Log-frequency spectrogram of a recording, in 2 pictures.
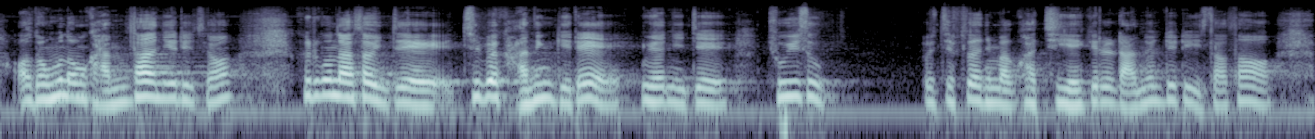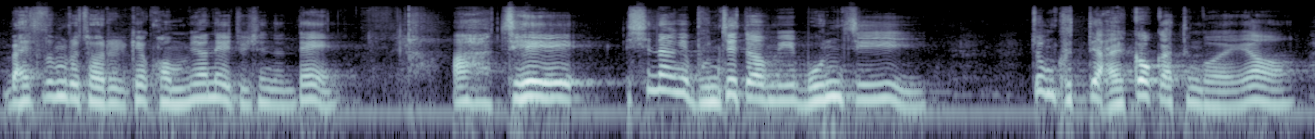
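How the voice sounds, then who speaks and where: A woman's voice: medium pitch, fast talker, a little mellow. A woman giving a personal testimony to her church congregation on a handheld microphone, telling her story candidly and poking fun at herself. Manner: candid, self-mocking storytelling. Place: church sanctuary.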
